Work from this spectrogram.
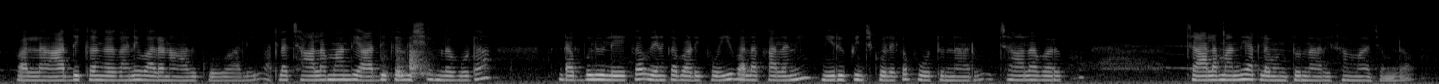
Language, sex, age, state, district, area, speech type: Telugu, female, 30-45, Telangana, Hanamkonda, rural, spontaneous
